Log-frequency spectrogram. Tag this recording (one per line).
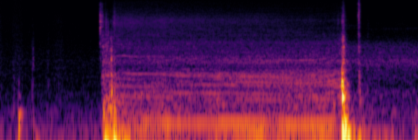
car-window
rolled-down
